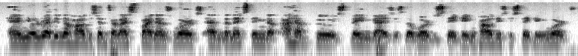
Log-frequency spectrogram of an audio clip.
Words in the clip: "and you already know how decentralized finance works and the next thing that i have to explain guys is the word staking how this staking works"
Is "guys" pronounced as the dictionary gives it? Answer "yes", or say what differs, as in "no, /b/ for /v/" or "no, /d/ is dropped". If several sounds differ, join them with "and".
no, /s/ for /z/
